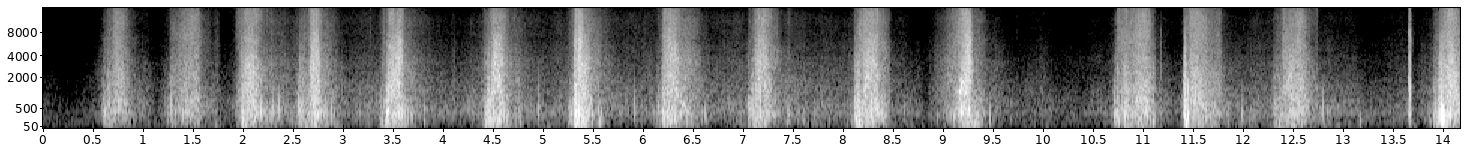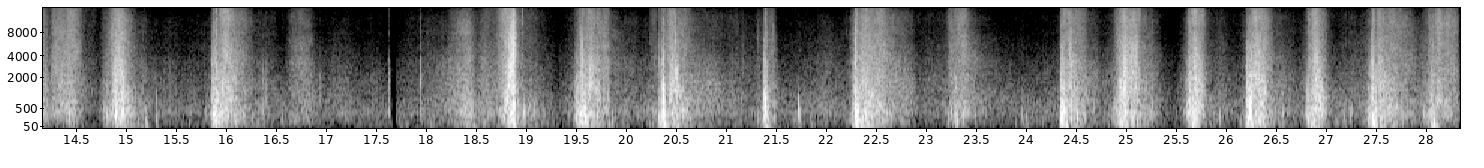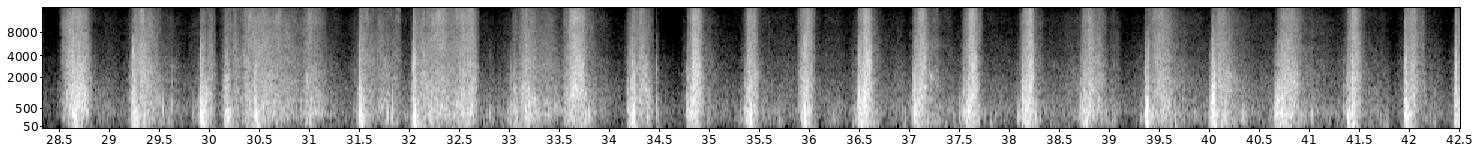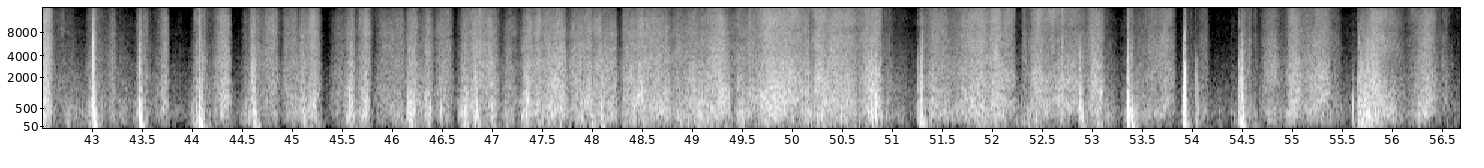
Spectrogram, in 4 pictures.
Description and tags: fabric movement fast (polyester)
fabric/clothes movement (Foley)- fast gestures wearing a polyester raincoat.
M179-> ULN-2.
polyester, clothes, fast, raincoat, movement, violent, Foley, fabric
